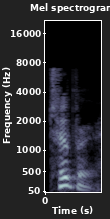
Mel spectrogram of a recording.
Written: trooper

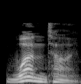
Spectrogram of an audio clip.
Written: one-time

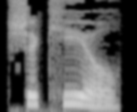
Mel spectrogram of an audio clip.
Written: shakil

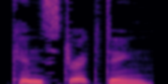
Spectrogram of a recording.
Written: constricting

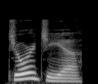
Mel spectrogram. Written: jeorjia

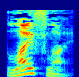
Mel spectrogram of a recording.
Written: lifeline

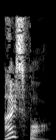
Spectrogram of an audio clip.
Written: icefall

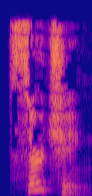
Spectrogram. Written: searching

